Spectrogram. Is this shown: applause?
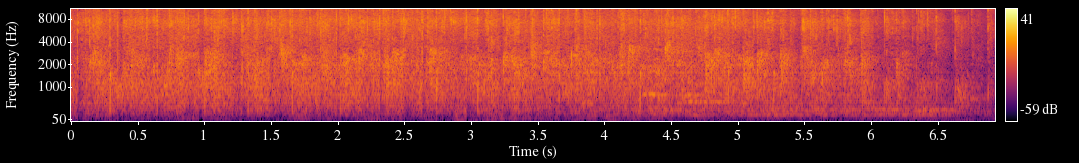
yes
